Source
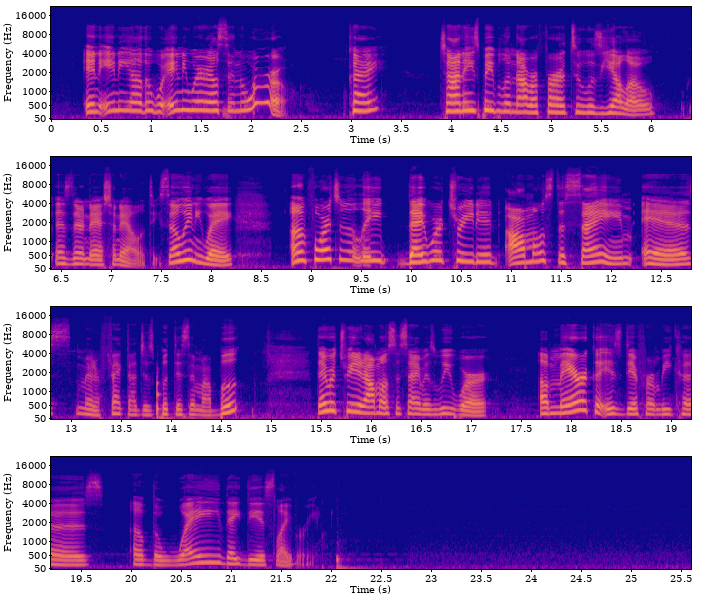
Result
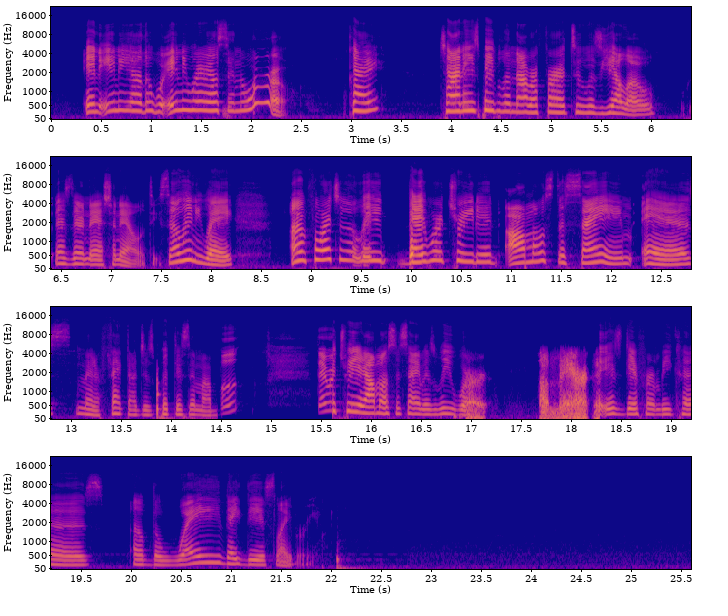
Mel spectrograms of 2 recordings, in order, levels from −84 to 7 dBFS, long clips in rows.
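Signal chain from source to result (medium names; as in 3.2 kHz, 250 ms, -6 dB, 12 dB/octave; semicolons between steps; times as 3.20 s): 14.46–15.62 s: high-pass 1 kHz 12 dB/octave; 16.95–18.29 s: LPC vocoder at 8 kHz whisper; loudspeaker Doppler distortion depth 0.51 ms; trim -5.5 dB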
